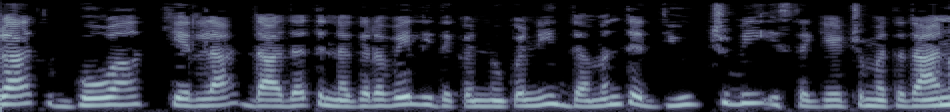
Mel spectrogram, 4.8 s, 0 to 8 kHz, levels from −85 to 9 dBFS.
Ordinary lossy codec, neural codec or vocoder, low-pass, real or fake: none; none; 7.2 kHz; real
